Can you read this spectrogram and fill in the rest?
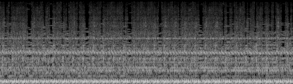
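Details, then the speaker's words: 2019 Mustang GT needing an engine replacement: rough V8 idle with a steady deep knock about two to three per second, pronounced under the hood, smoke puffing from passenger-side exhaust; suspected rod knock, major internal damage. "the noise is very pronounced under the hood it's got some kind of a rod knock or something like that internally there's some major damage inside this motor"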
